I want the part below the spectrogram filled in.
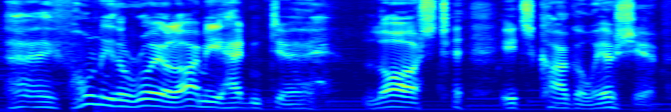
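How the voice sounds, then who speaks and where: A man's voice: medium pitch, slow pace, soft background music, close to an everyday voice. A man playing a bumbling, well-meaning and sheepish character in a video game, hesitant in his speech. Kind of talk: video game cutscene acting.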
